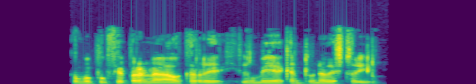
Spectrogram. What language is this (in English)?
Catalan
